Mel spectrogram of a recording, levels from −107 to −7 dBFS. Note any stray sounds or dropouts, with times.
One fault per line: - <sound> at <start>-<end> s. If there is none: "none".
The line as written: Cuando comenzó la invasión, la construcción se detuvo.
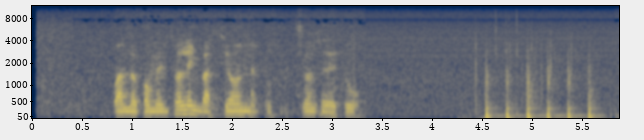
- thud at 4.2-5.8 s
